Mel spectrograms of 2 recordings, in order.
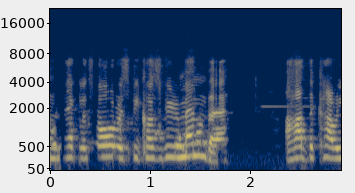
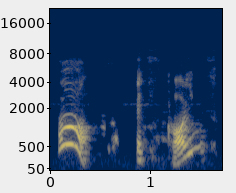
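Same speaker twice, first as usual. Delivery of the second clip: surprised; 10 semitones higher, much slower than usual. Retold or imitated. Retelling own surprise at opening.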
